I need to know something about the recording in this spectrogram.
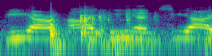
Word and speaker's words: Brienzi: Nick Brienzi, B-R-I-E-N-Z-I, pronounced Brienzi, 139 and back of the 3.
